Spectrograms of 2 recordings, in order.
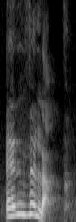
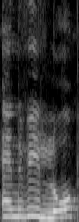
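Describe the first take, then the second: First: The last syllable sounds short, like 'lup'. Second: The last syllable sounds like 'lope'. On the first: The speaker calls it right. "Last वाले ई का sound जो है नहीं है" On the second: The speaker calls it wrong. "एल ओ पी ई होगा? नहीं"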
